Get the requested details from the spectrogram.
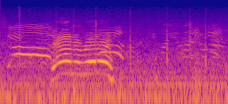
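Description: A high-voiced young spectator shouts loudly close by, outdoors.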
